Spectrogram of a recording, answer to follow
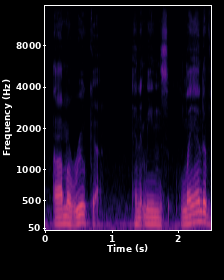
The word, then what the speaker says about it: America: america or south america america is actually pronounced ameruca and it means land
